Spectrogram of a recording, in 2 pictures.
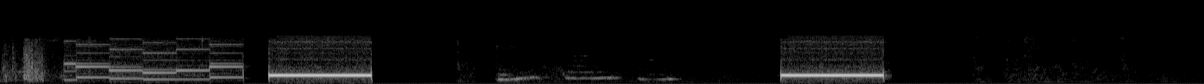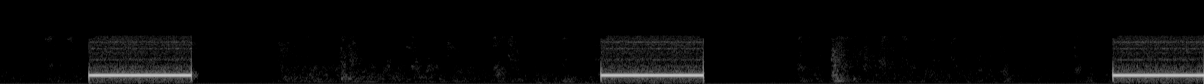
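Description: Telephone line tones while a call to a resort is transferred to reception: a quick run of stepped dial-pad-like tones, then five long, steady, mid-pitched beeps evenly spaced about every five seconds, with faint low noise between them.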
